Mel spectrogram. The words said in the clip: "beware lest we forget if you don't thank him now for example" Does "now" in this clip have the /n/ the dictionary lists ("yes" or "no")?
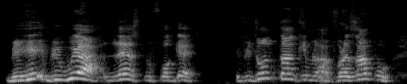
no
